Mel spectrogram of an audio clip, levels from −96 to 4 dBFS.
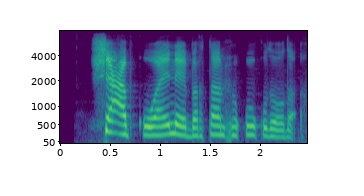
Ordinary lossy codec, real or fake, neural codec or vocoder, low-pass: none; real; none; 7.2 kHz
